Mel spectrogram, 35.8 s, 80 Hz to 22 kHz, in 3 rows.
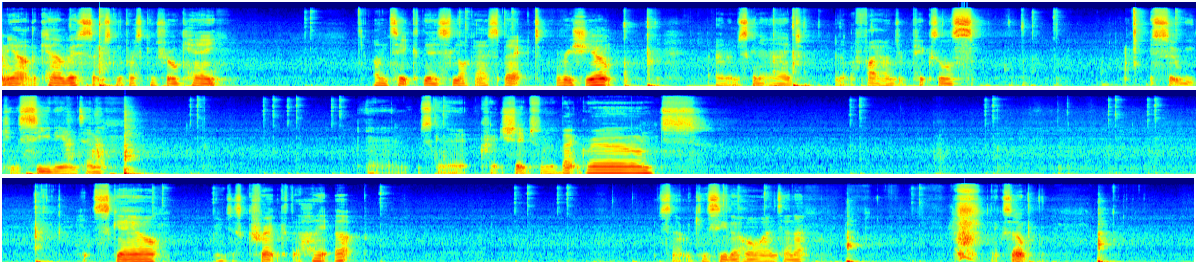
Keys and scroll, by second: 0.9 ctrl+k, 6.4 shift+=, 7.7 5, 8.0 0, 8.5 Return, 10.1 space, 22.5 BackSpace, 24.2 s, 31.1 space, 34.1 ctrl+s.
